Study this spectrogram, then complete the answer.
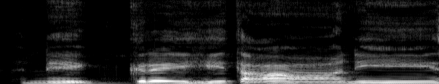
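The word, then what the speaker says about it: निगृहीतानि: आराम से पढ़ लीजिएगा निग्रहितानी सर्वश नी ह्रस्व होगा और ही दीर्घ होगा और नी फिर ह्रस्व होगा और सर्वश में ह करके आप उच्चारण करेंगे निग्रहितानी सर्वशः तीसरे चरण में एक ही शब्द है।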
